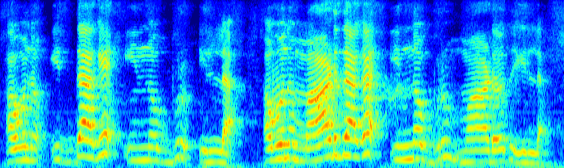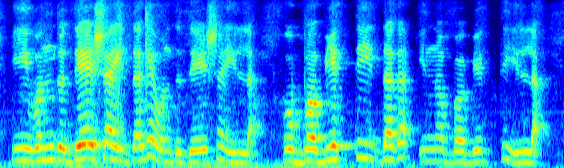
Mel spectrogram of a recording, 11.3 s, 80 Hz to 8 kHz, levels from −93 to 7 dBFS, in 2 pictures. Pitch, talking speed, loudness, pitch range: 215 Hz, 115 wpm, -24 LUFS, 195-240 Hz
